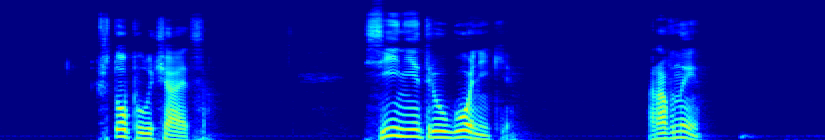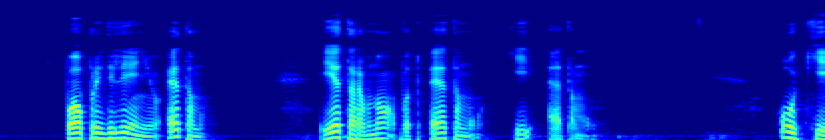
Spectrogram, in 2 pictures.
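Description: A young man talks calmly into a close microphone, in short phrases with pauses.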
